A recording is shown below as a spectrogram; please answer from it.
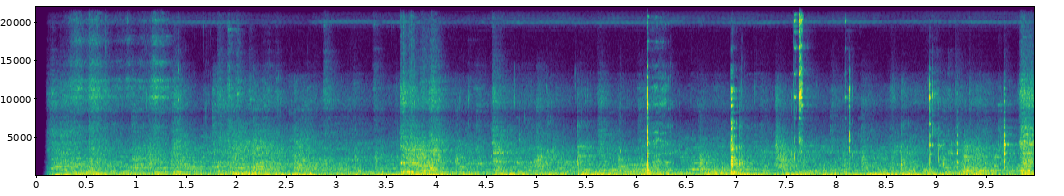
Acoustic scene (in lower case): restaurant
